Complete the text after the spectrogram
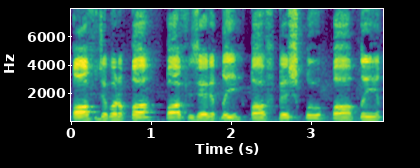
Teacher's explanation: কফ জিহ্বার গোড়া হতে মোটাভাবে আদায় করতে হবে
